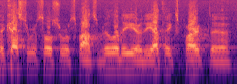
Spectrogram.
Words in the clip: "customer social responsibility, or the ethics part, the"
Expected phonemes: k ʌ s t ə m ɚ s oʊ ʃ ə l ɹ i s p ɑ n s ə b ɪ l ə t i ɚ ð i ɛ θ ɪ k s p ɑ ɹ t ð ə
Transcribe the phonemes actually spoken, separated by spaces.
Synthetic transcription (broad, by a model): k ʌ s t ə m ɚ s oʊ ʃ l ɹ i s p ɑ n s ə b ɪ l ə t i ɚ ð i ɛ θ ɪ k s p ɑ ɹ t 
